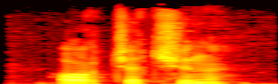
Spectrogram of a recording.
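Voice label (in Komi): "орччӧдчыны", Komi, male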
